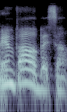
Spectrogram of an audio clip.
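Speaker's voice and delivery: hushed voice. Warning the party in character they are being followed: quiet voice. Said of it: "quietly been like".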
